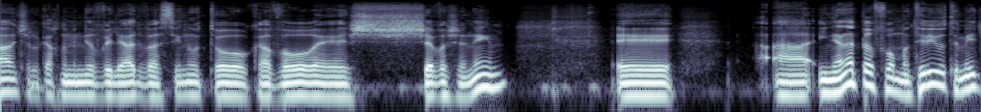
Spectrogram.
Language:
Hebrew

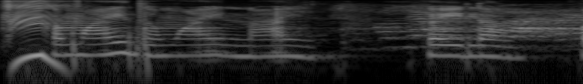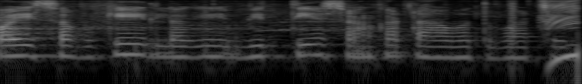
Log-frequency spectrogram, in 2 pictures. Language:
Bhojpuri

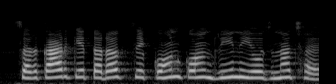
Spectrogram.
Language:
Maithili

